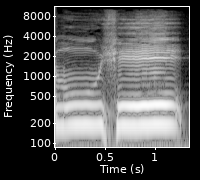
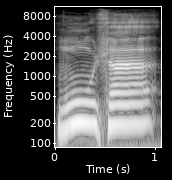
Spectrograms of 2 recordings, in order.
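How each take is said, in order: First: The final vowel leans strongly toward 'ee'. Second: The final vowel is an open 'a' sound. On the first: "الإمالة" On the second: "أل الفتح"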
